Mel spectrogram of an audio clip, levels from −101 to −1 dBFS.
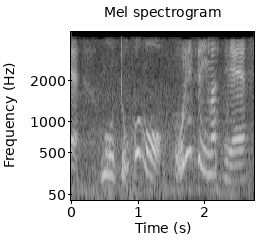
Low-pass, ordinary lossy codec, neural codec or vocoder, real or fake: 3.6 kHz; AAC, 16 kbps; none; real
